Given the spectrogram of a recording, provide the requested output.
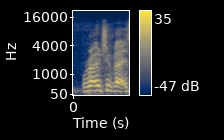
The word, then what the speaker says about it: Rojava: Rojava.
